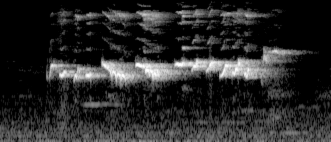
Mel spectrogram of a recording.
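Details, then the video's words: Orange-headed thrush song played as a lure to make a silent bird sing: a rich run of whistled, warbling notes lasting about two and a half seconds, varied and slurred, with a quiet background. "Pancingan Anis merah macet bunyi"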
